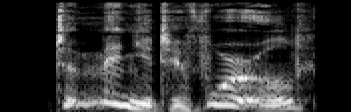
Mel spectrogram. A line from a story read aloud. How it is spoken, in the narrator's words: he scoffed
